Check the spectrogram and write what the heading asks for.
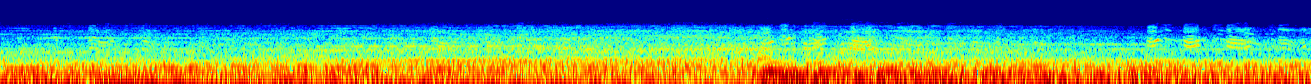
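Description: A layered recorded track from a hip-hop album: a low, steady rumble like traffic or engine noise, with short snatches of voice over it and faint music underneath.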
